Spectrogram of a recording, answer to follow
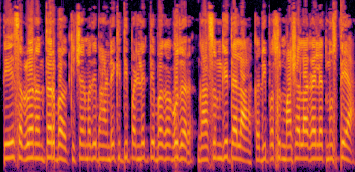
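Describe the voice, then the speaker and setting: A woman with a Marathwada Marathi accent voicing a harsh, bossy older mother-in-law who scolds loudly in a cartoon story. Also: high-pitched, flat delivery, brisk, lightly acted. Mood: scolding. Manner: bossy, sharp, loud.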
